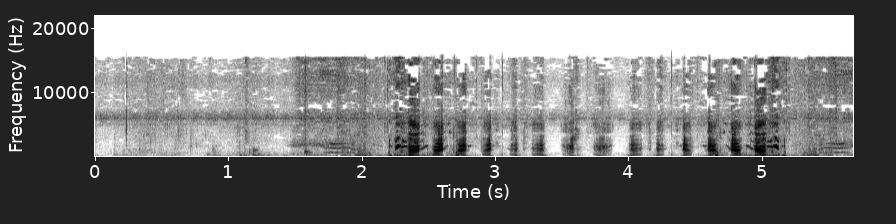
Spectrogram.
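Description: A person's voice in a quick run of short, pitched pulses, about four a second, starting about one and a half seconds in and stopping just after five seconds.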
